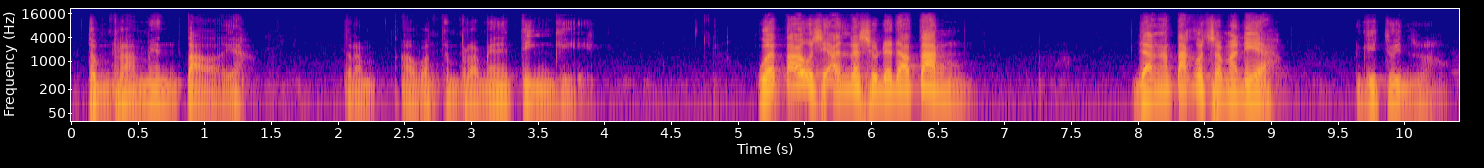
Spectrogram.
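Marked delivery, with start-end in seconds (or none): 5.1-9.0 loud, high, scornful outburst; rude shout. Retold or imitated. Preacher mimicking the rival pastor's rude shout. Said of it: "Pendeta tersebut teriak, ngomongnya kasar lagi".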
